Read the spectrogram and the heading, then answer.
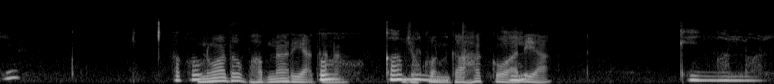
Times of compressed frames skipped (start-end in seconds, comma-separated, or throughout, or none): none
